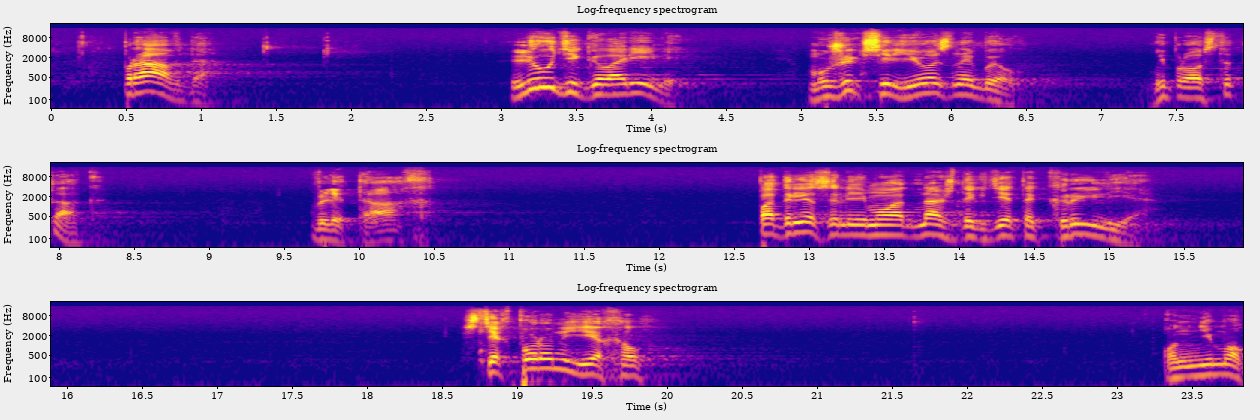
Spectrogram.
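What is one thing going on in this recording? An elderly man speaks slowly and expressively into a microphone, with pauses, in a large reverberant hall.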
